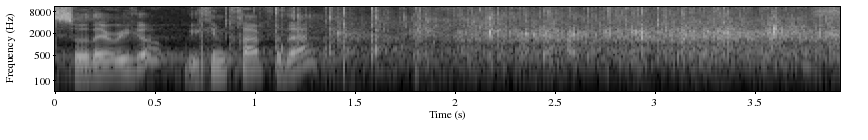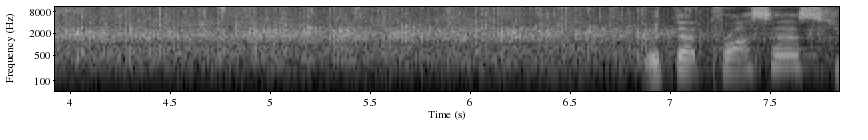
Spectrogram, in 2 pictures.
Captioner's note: applause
